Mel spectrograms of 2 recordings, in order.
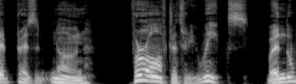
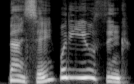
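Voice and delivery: eager cry; 7 semitones higher than usual. A narrator's reading. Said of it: "cried a girl's voice".

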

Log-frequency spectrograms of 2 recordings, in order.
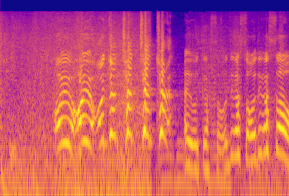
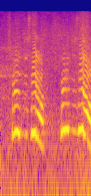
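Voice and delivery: mock plea; 10 semitones higher, 5 dB louder, much faster than usual. Fleeing in game, mock plea.

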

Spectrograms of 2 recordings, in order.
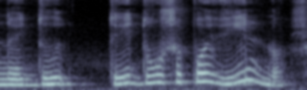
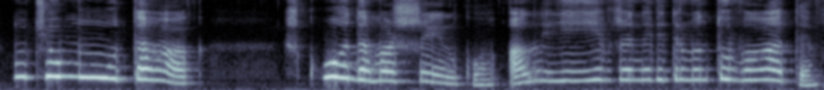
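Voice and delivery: tearful whine; 8 semitones higher, 5 dB louder than usual. A narrator's reading. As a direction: wail over the broken toy. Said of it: "Тім плаче". (плаксиво й високо, протяжно)

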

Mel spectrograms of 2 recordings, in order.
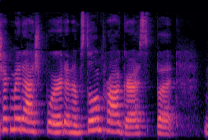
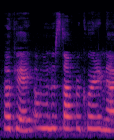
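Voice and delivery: ordinary talk

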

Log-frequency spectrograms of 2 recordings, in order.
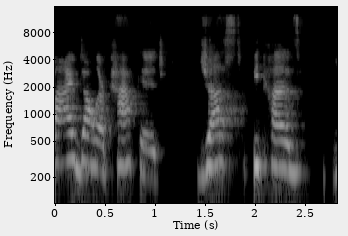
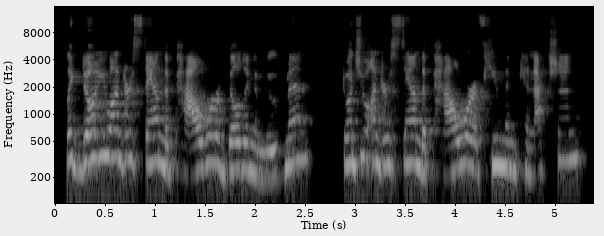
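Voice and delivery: ordinary talk

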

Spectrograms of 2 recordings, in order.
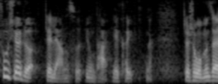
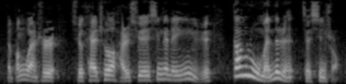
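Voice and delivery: ordinary talk, nothing marked

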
